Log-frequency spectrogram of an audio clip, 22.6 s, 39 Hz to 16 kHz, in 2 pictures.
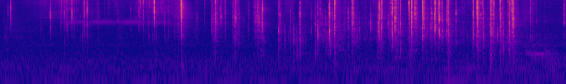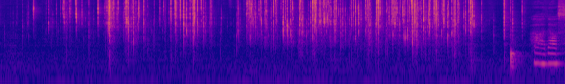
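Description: Packaging of an RS3M 2020 cube box crinkles and tears up close in uneven bursts of rustling and crunching, growing busier and louder as it goes on.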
